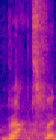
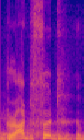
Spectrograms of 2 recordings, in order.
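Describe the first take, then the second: First: The middle consonant is a T, with no D. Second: The middle consonant is a D, not a T. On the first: "Bradford with a T" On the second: "we could say Bradford"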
